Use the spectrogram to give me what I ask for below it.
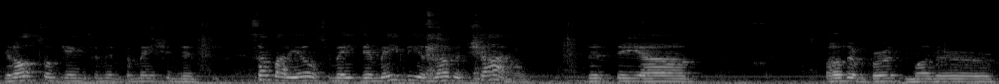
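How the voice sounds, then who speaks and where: Halting man speaking from the audience. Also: a little high, a little mellow, slight background noise. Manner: halting, rephrasing as he goes. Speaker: audience member. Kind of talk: question-and-answer remarks. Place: book launch event room. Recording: roomy sound, mic far off.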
